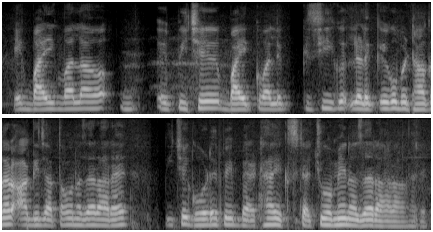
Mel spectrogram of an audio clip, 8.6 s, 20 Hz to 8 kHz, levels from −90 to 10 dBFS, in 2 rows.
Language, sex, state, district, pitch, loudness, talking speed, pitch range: Hindi, male, Uttar Pradesh, Deoria, 160 Hz, -22 LUFS, 215 wpm, 155-175 Hz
